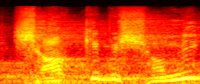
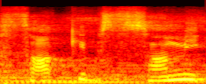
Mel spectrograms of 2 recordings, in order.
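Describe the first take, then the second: First: Both names begin with a sh sound. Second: Both names begin with an s sound.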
